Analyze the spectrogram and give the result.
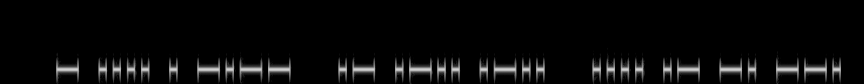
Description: Morse code, heard as a keyed tone, about 17 wpm, 700 Hz. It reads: THEY ALL HANG
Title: Sentences from Top 1600 Words 17wpm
